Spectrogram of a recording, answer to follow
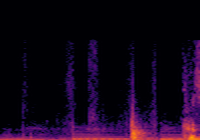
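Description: A strummed, guitar-like chord ringing and fading out, then a few sharp knocks, the loudest about a second and a half in.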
